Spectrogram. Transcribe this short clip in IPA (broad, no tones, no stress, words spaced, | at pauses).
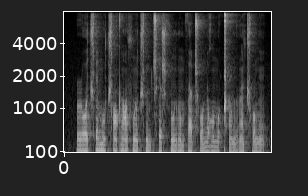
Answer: ɹoə̯t͡ɕʰe mu t͡ɕʰæ̃tˤðẽə̯ sʷẽʊ̯t͡ɕʰĩm ʈ͡ʂʰeʂ θũrõm θæʈ͡ʂʰone ʁʷĩmoǁʰõnræ̃ t͡ɕʰoŋẽ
